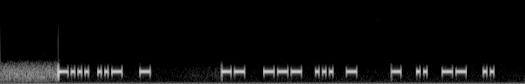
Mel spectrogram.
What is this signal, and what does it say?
Morse code, heard as a keyed tone, about 34 wpm, spaced as for 30 wpm, 600 Hz. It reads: BUT MOST TIMI
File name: archived / CRSnet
